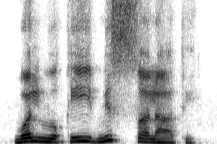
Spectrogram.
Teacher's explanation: یا بھی جو ہے تلفظ میں نہیں آتا، لکھا جاتا ہے یا تلفظ میں نہیں آتا، نون تو بالکل ہی غائب ہو جاتا ہے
